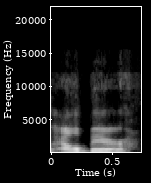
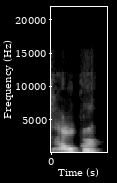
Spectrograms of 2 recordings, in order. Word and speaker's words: Albert: But if you guys go to the um the main village there, it's called Albear, but you know, we would pronounce it as Albert just like the name.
